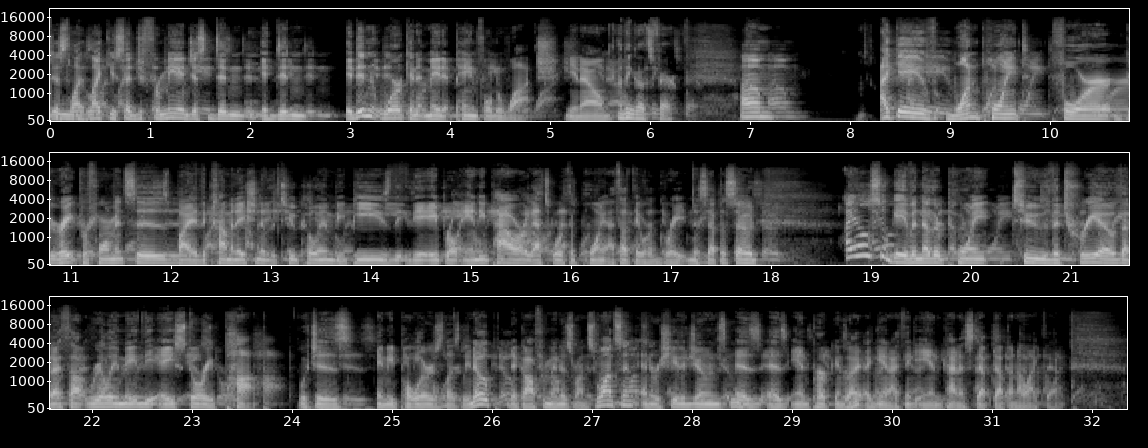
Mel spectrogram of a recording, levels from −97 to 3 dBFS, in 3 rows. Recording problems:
echo of what is said; noticeable; throughout; 260 ms later, 15 dB below the speech
abrupt cut into speech; at the start

